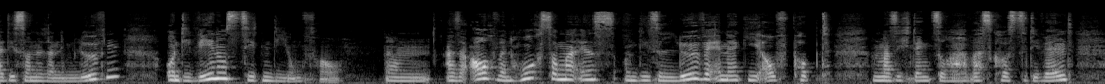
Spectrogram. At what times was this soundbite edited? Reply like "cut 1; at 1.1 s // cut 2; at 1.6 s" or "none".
none

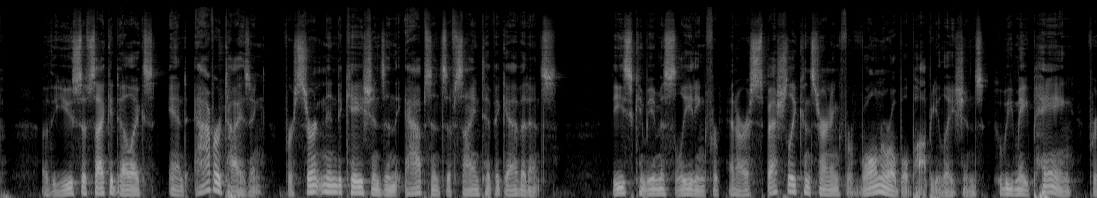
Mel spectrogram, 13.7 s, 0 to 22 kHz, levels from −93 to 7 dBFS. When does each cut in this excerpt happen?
cut 1; at 7.9 s // cut 2; at 9.0 s // cut 3; at 12.3 s

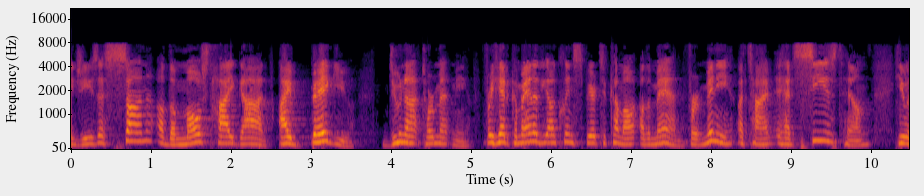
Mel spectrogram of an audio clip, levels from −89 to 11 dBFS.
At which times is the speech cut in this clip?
cut 1; at 2.5 s // cut 2; at 5.0 s

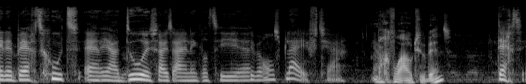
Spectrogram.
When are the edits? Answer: cut 1; at 1.0 s // cut 2; at 2.0 s // cut 3; at 2.5 s // cut 4; at 3.9 s

